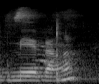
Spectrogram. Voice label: Nukuoro; woven object

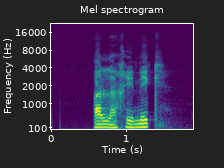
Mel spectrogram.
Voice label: poqomchi; liberar

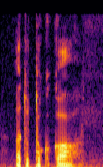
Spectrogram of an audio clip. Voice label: "Adu Dogo Gaa", Kapingamarangi

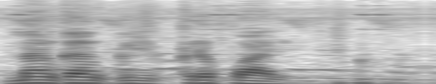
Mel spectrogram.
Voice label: "Arms", Yimas

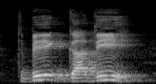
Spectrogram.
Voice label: earth mound, Gta, Dialect: Hill; tbig gadi; heap of earth

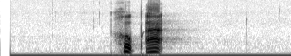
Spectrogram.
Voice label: kaqchikel; a little

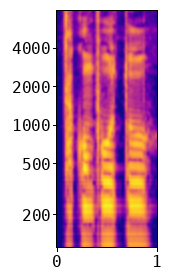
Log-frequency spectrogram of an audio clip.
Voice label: "takuñ putu", Apatani

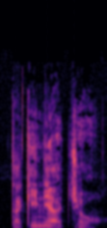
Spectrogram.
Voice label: "takiñ zaco", apatani

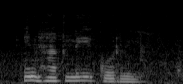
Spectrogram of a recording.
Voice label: "puppy", Aneityum

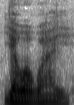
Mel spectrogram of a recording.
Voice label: "awawai", Wamesa

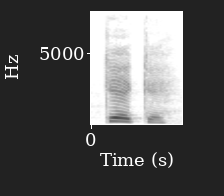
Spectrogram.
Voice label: "keke", Apatani

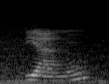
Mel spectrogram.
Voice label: "anu", Wamesa

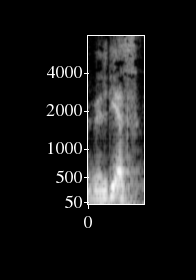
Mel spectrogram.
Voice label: "beldias" type of snake; animals

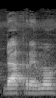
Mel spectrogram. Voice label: postman, Gta, Dialect: Hill; dak remo

